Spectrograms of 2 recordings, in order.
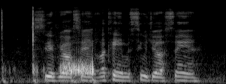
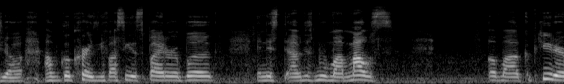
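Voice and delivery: usual speaking voice

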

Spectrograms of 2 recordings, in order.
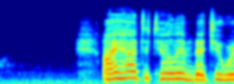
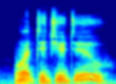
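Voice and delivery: Raoul's voice; 9 semitones lower, 3 dB quieter than usual. A narrator's reading. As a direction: lower male voice for Raoul. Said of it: "Raoul asked".

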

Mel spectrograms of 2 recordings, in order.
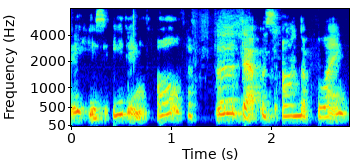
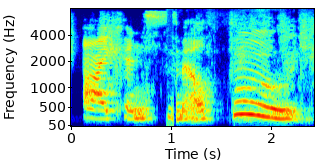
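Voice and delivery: slow, low, loud bear yell; 3 semitones lower, 6 dB louder, slower than usual. Acted. Hungry bear calling out from nearby, yelled. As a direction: boom it out slowly and low. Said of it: "yelled a voice from nearby".

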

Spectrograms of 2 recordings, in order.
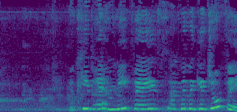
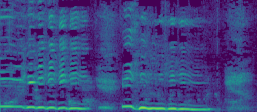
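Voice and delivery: high delighted laugh; delighted laughter; 4 semitones higher, 4 dB louder than usual. Real, not acted. Laughing with baby.

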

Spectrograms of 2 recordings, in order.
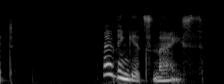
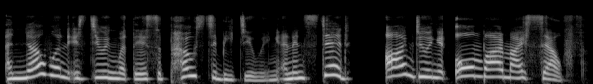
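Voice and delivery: higher and louder, climbing in indignation; upset girl shouting; 6 semitones higher, 6 dB louder than usual. A narrator's reading. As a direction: near tears, no one listens. Girl complains, parents laughing.

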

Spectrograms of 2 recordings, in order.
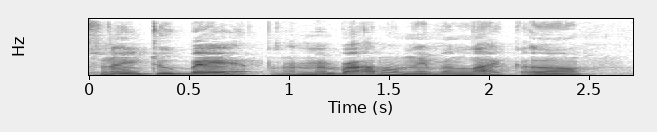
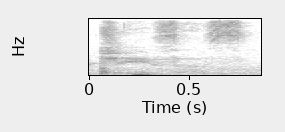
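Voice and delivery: breathless whisper of dread; 22 dB quieter than usual. Real, not acted. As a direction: whisper it to yourself. Dreading eating the cornbread.

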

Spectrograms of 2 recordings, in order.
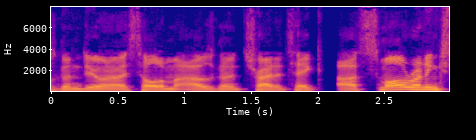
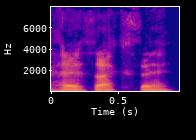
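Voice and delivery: seductive line; 10 semitones lower, 6 dB quieter, slower than usual. Acted. Flirting in character at dwarf.

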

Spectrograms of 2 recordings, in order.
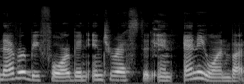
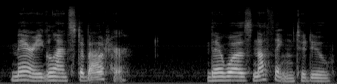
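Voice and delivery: plain reading voice

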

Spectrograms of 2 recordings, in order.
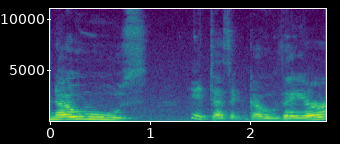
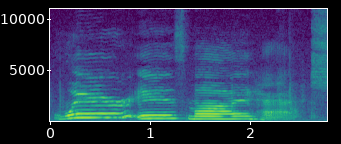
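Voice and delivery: slow, higher searching question; searching Santa; 7 semitones higher, much slower than usual. Acted. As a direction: call out slowly for the hat. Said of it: "started to look".

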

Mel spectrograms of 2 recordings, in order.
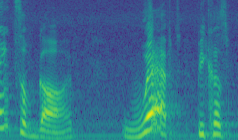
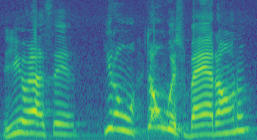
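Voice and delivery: usual speaking voice

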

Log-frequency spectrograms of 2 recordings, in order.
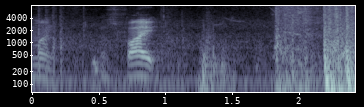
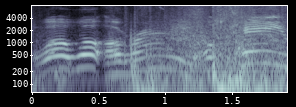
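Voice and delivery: panicked whoa; 8 semitones higher, 5 dB louder than usual. Real, not acted. Calming panic in a fight.

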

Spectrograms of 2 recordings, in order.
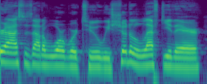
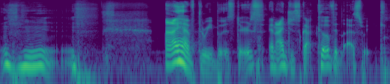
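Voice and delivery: smug person; 10 dB quieter than usual. Retold or imitated. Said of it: "they're just like".

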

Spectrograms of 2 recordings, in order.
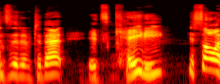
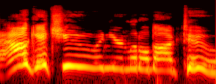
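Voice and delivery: villain's threat; 9 semitones higher than usual. Acted. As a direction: draw out a high mock threat. Mimicked film villain's parting threat.

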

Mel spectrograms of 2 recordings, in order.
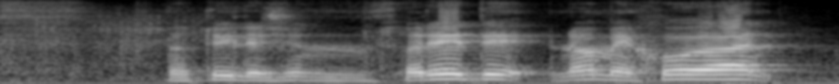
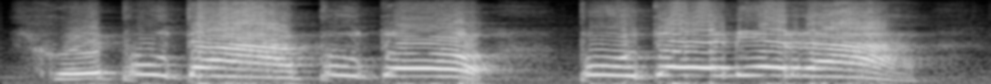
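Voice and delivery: high, loud angry swearing; furious cursing; 11 semitones higher, 9 dB louder than usual. Real, not acted. Gamer yelling curses at the madman. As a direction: curse the enemy out in a rage.

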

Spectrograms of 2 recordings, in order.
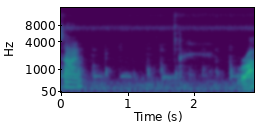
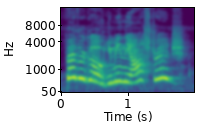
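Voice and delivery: excited shout; 7 semitones higher, 7 dB louder than usual. Real, not acted. New goat unlocked.

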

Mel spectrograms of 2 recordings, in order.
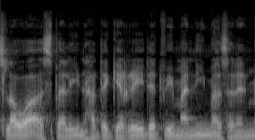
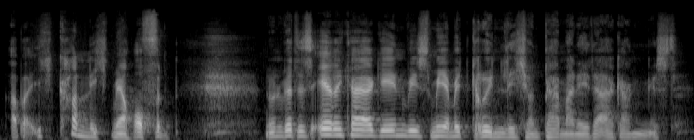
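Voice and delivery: higher, pleading, rising to a cry; lamenting sister, higher and tearful; 7 semitones higher, 5 dB louder than usual. Acted. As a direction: plead her case through tears. Tony's tearful lament to Tom.

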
